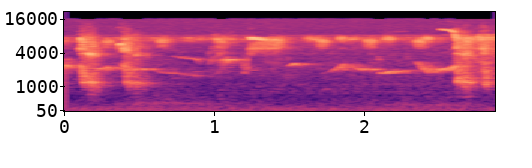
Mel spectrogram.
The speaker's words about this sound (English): I actually have a sound that I put together for you. It's a sound clip of several different hyrax making several different sounds.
